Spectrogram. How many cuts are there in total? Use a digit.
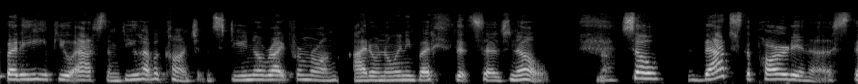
2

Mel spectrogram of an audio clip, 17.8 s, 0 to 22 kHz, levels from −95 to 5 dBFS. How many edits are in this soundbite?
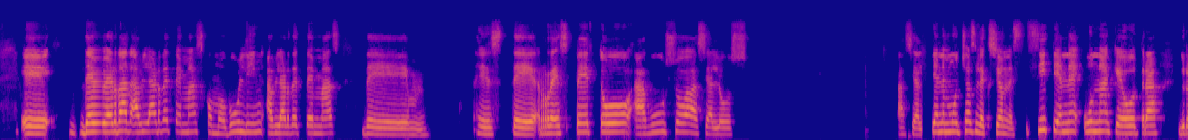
1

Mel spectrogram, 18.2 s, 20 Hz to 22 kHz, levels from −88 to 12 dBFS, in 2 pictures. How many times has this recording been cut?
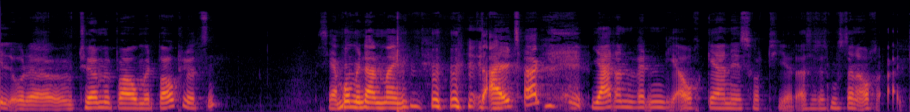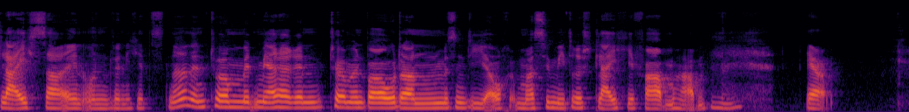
1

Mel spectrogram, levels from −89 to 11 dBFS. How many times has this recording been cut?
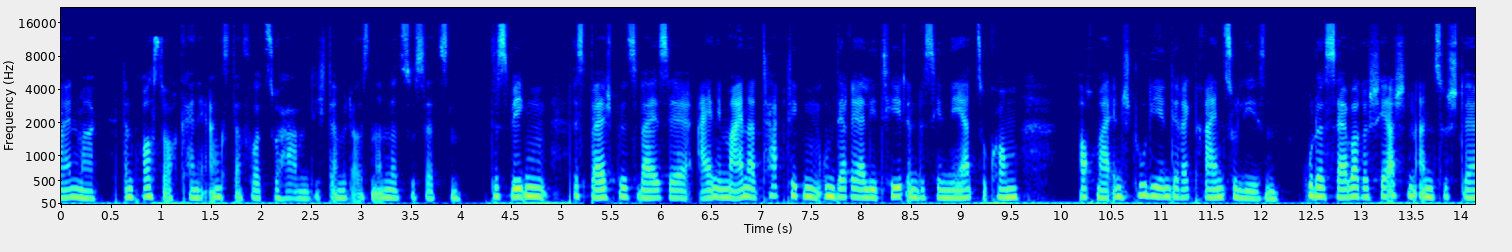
1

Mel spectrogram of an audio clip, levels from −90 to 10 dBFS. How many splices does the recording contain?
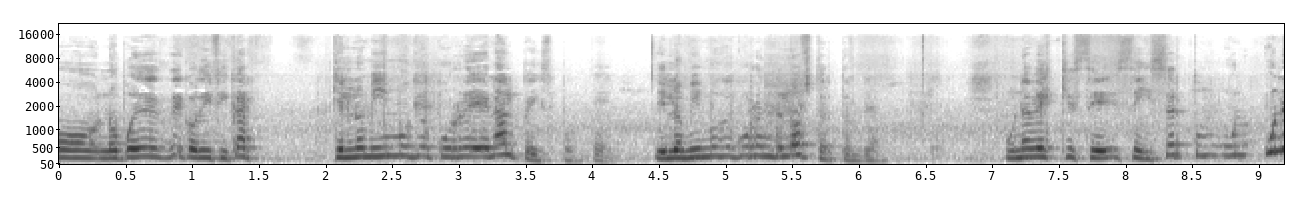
1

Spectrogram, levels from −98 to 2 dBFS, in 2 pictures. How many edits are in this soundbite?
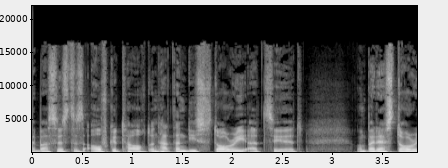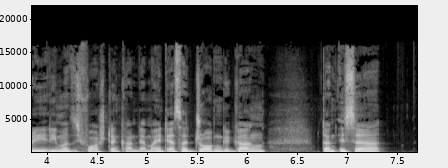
1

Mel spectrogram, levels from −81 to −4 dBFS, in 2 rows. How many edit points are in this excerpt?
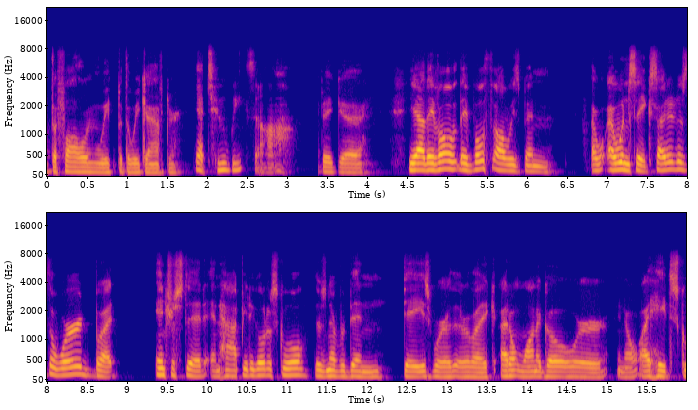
1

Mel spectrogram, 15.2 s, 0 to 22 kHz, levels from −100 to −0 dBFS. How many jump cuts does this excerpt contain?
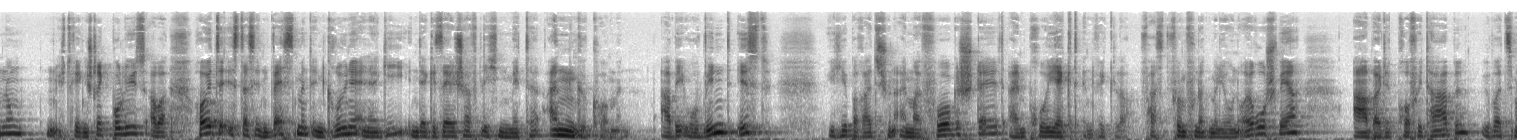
0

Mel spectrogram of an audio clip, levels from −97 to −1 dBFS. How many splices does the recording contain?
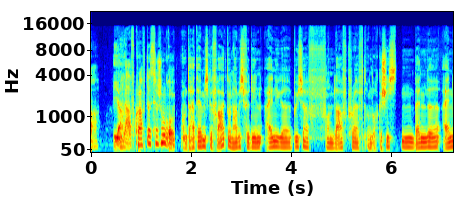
1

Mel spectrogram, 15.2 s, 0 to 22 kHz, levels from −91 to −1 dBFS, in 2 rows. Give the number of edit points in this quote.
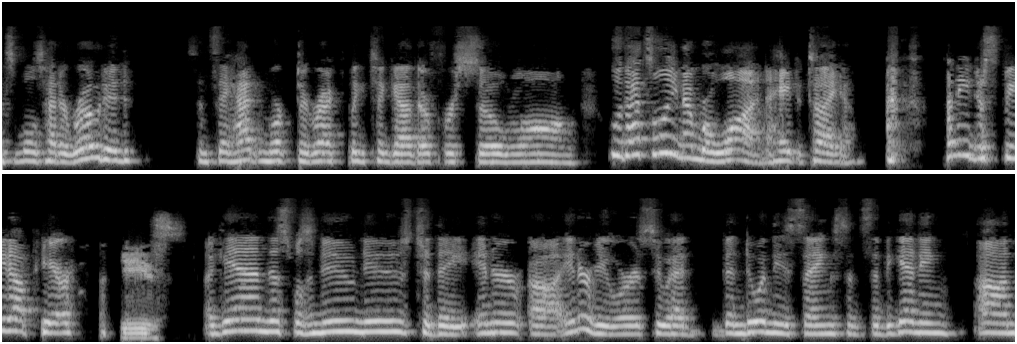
1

